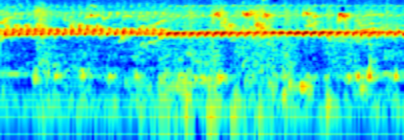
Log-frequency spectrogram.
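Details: Male and female greenfinches, with one bird delivering a fast, even trill of rapid pulses held at one steady pitch throughout, and scattered higher twitters above it.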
